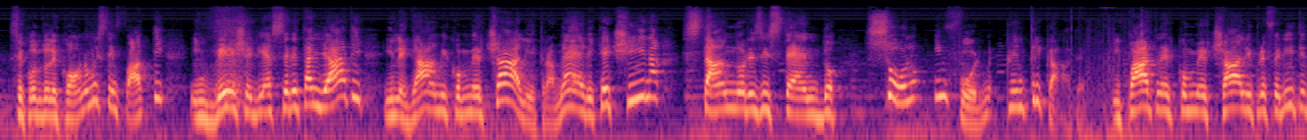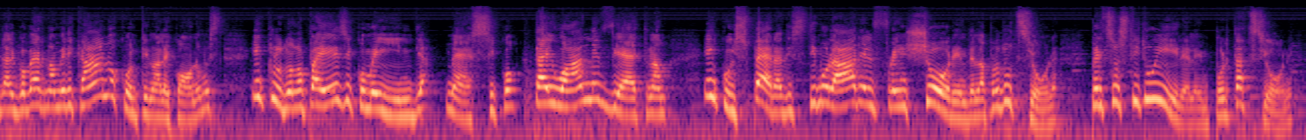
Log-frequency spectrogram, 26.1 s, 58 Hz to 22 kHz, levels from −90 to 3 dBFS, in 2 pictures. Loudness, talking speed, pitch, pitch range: -17 LUFS, 115 wpm, 225 Hz, 180-275 Hz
